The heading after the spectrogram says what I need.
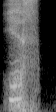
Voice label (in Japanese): "イェス", kawaii voice; 1200 kawaii voice!!; 色々なワンショット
